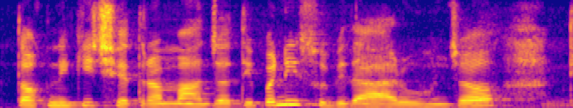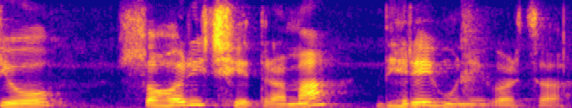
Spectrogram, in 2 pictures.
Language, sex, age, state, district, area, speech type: Nepali, female, 45-60, West Bengal, Darjeeling, rural, spontaneous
